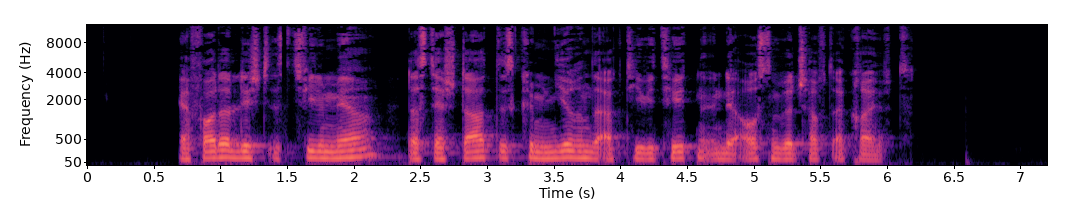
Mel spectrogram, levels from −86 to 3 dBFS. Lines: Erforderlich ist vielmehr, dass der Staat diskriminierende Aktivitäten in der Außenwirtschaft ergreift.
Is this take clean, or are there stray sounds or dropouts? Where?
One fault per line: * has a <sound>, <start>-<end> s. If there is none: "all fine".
* has a dropout, 1.5-1.5 s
